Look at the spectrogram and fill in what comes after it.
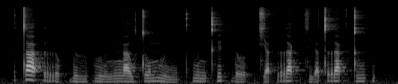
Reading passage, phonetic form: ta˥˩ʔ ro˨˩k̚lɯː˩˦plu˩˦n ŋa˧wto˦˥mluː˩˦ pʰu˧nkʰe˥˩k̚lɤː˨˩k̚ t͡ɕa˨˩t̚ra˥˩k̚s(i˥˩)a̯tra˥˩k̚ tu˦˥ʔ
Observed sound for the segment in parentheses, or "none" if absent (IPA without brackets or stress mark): i˨˩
